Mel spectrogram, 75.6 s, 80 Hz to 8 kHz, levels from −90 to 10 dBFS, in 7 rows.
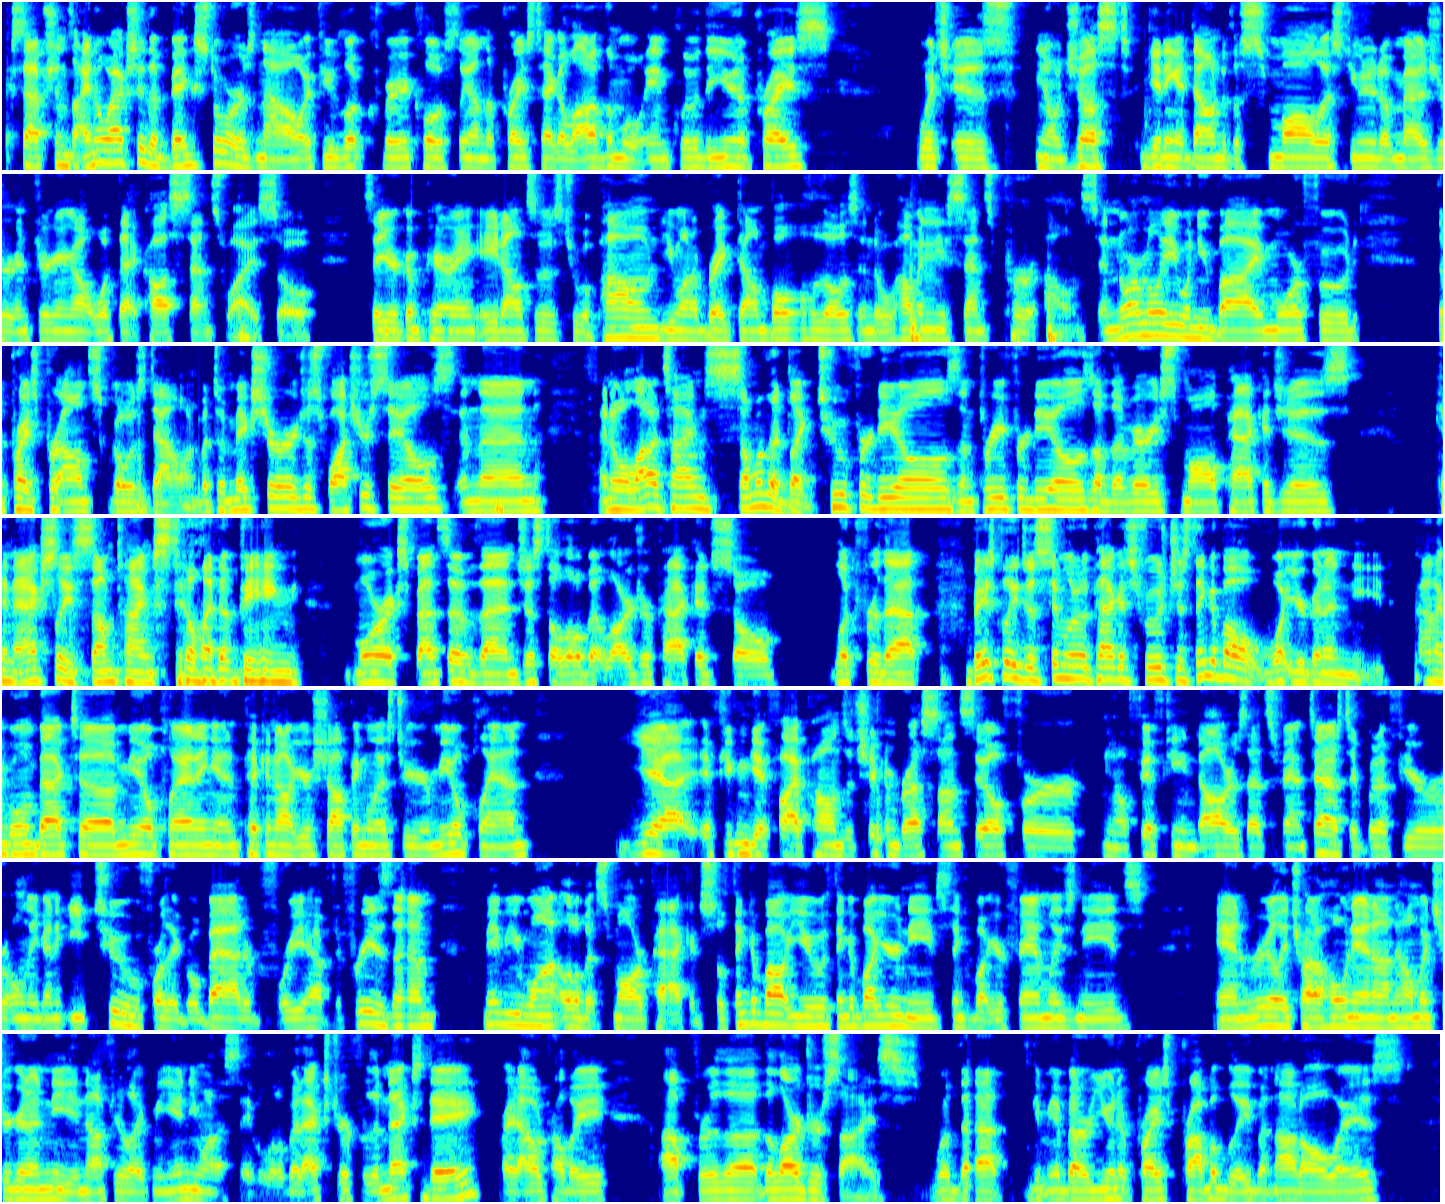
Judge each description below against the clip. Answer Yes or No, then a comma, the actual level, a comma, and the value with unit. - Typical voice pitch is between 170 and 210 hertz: No, low, 125 Hz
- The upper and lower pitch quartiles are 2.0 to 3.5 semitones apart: Yes, narrow, 2.6 semitones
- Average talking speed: No, fast, 220 wpm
